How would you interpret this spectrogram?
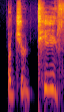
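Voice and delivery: high, startled outburst; blurted. A narrator's reading. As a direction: blurt it out, astonished. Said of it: "I blurt".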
